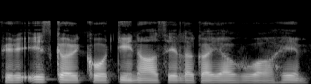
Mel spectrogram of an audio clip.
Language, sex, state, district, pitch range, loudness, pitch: Hindi, male, Arunachal Pradesh, Lower Dibang Valley, 95-105 Hz, -20 LUFS, 100 Hz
